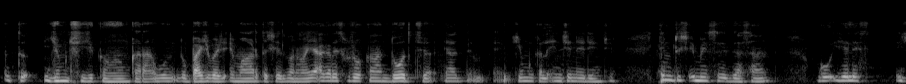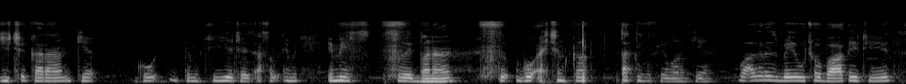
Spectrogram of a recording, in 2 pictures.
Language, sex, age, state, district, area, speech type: Kashmiri, male, 30-45, Jammu and Kashmir, Srinagar, urban, spontaneous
